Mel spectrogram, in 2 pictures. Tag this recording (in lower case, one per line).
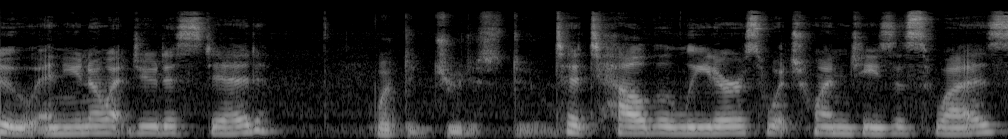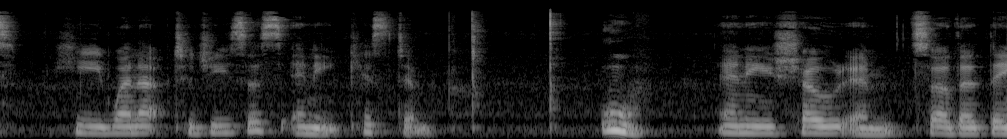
speech
inside a small room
